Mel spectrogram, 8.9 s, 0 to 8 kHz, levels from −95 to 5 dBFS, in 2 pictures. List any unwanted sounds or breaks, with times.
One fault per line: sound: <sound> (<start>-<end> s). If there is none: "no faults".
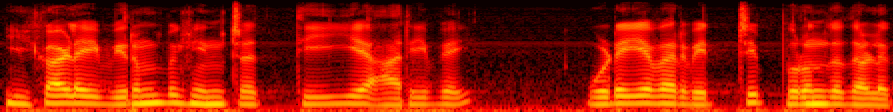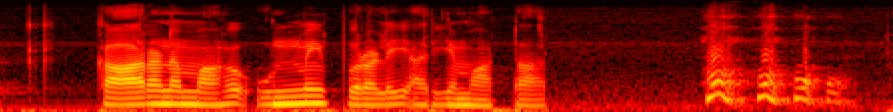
sound: laugh (8.0-8.8 s)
